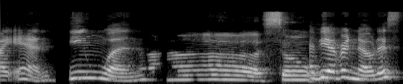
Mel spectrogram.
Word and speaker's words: 英文: okay, people from Taiwan, we don't actually have the ing ing sound very clearly. If you listen to me enough and listen to your boyfriend who's from China, you know that we pronounce the ing ing sound very different.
